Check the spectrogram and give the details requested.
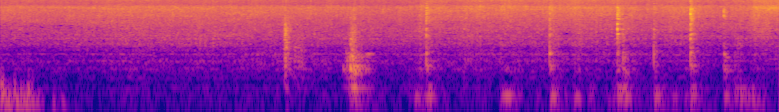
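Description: Browned beef chunks and onions sizzling steadily in a stainless steel pot on high heat, with flour just dusted over them. From about three seconds in, a metal utensil scrapes and clicks against the pot a number of times as the flour is stirred through the meat.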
